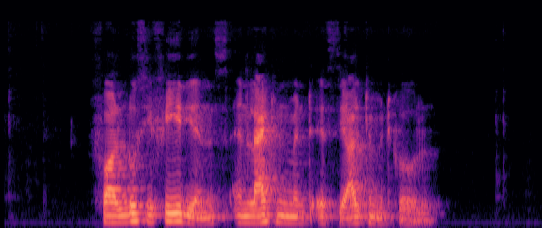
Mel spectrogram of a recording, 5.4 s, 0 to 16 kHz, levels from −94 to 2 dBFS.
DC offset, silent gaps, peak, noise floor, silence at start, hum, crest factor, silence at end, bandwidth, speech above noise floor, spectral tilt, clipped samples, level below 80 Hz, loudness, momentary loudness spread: under 0.1%; none; -4 dBFS; -77 dBFS; 1.05 s; none; 22 dB; 1.1 s; 10 kHz; 53 dB; -8 dB/octave; under 0.1%; -58 dBFS; -25 LUFS; 12 LU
